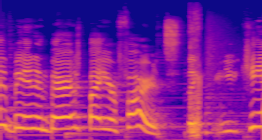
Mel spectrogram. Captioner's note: farting sound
